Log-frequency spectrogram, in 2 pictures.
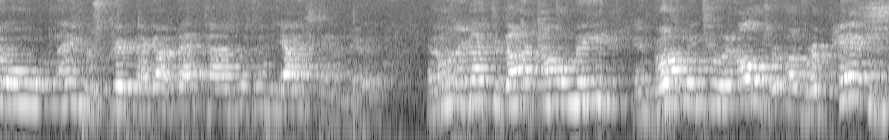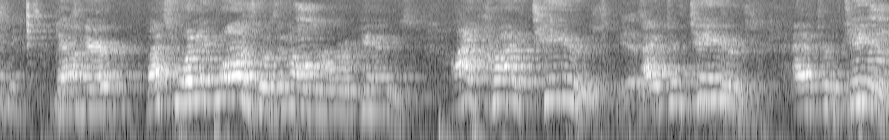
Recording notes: NOTE: turn up volume to hear message, he didn't wear the microphone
